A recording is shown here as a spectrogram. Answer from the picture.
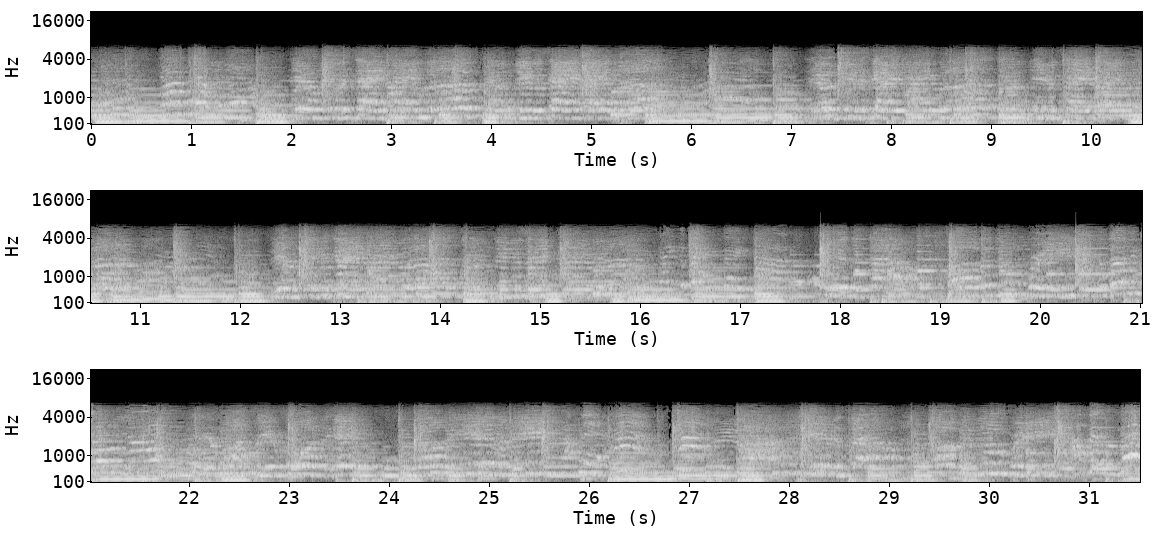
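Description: Live gospel praise and worship music: a group of singers, women's voices among them, singing together with instrumental accompaniment and a steady beat.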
